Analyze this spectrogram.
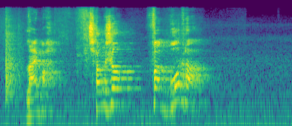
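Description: A man speaks intensely and close by.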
